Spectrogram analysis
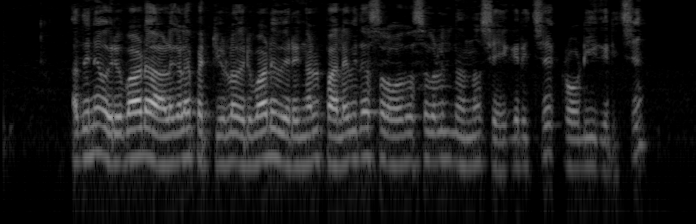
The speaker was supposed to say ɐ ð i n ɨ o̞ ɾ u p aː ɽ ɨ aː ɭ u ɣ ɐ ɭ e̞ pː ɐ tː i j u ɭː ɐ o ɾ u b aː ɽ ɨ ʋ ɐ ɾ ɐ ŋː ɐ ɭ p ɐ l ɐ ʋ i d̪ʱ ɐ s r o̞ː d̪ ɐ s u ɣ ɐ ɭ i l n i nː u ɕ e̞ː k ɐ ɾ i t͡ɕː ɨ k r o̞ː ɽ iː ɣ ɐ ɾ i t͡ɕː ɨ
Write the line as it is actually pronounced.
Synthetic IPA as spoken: ɐ ð i n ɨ o̞ ɾ u b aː ɽ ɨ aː ɭ u ɣ ɐ ɭ e̞ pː ɐ tː i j u ɭː ɐ o ɾ u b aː ɽ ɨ ʋ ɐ ɾ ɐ ŋː ɐ ɭ p ɐ l ɐ ʋ i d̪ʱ ɐ s r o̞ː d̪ ɐ s u ɣ ɐ ɭ i l n i nː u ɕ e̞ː k ɐ ɾ i t͡ɕː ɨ k r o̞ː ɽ iː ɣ ɐ ɾ i t͡ɕː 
